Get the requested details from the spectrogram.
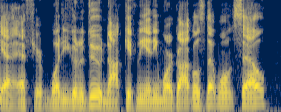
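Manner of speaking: fed-up, dismissive, brushing-off tone. Imagining what a shop owner would say about unsold goggles: imitating Serge. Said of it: "That's my impression of him".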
